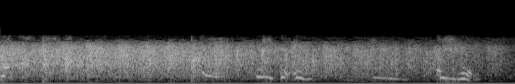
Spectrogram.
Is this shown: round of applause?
yes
